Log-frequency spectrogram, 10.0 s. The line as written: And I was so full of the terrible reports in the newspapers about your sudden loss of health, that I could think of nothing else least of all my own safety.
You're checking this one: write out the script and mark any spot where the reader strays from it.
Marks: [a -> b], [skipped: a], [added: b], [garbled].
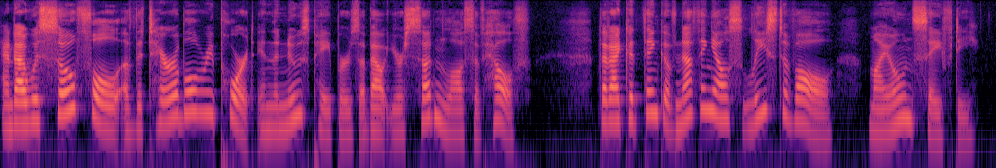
And I was so full of the terrible [reports -> report] in the newspapers about your sudden loss of health, that I could think of nothing else least of all my own safety.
